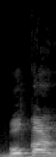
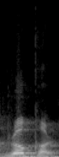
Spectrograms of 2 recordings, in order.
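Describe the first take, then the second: First: It starts with b, with no r sound. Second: It starts with br, an r after b. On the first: The speaker calls it wrong. "বোকার না" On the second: The speaker calls it right.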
